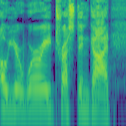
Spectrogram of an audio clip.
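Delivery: ordinary talk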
